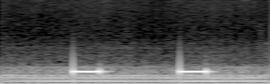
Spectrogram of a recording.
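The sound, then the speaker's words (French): A telephone busy signal beeps twice in a steady rhythm, each short tone followed by a pause, clear over a low background hum on the line. “Le téléphone dérange un peu.”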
